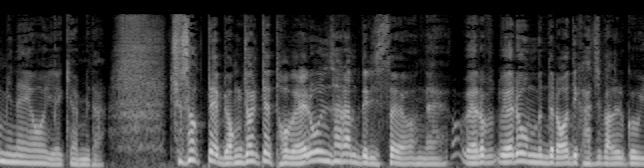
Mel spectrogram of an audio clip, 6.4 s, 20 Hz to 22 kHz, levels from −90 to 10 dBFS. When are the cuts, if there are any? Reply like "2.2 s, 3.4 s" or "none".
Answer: none

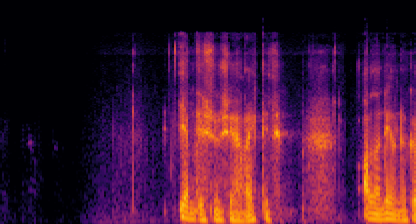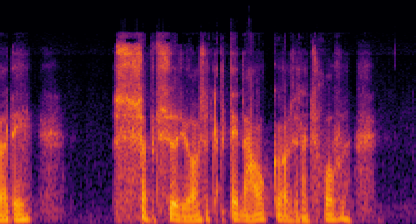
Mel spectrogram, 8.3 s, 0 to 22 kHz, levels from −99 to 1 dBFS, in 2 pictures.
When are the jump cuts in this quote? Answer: 3.4 s

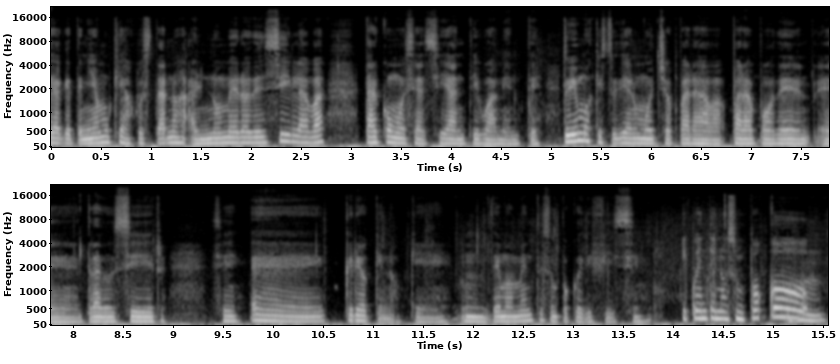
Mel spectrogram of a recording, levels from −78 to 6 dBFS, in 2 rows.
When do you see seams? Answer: 9.8 s

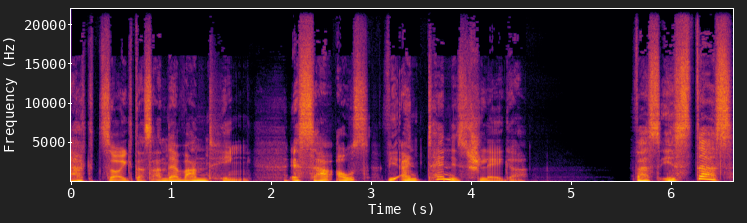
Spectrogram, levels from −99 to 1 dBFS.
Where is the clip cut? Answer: none

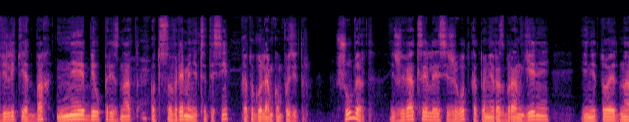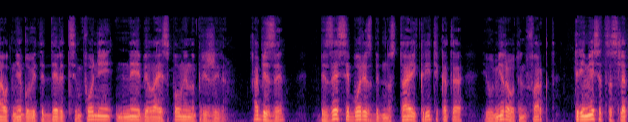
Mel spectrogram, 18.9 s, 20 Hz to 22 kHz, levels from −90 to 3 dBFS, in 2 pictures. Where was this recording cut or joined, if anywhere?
none

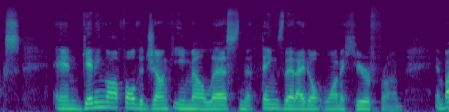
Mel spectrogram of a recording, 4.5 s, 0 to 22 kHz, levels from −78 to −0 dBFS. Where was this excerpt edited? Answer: none

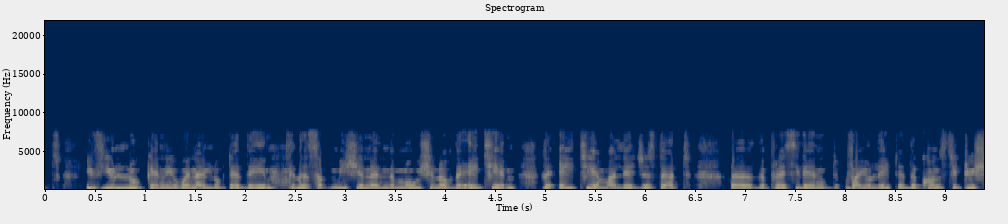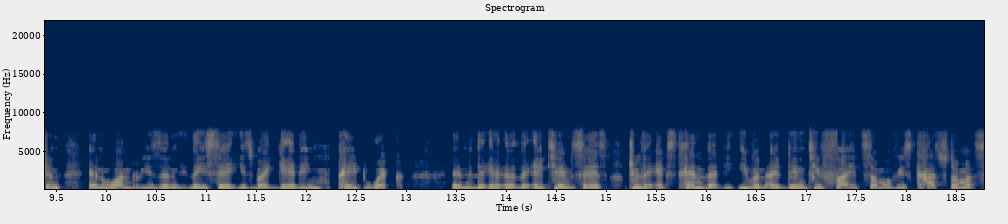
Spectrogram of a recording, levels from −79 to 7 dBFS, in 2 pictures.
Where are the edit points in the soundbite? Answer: none

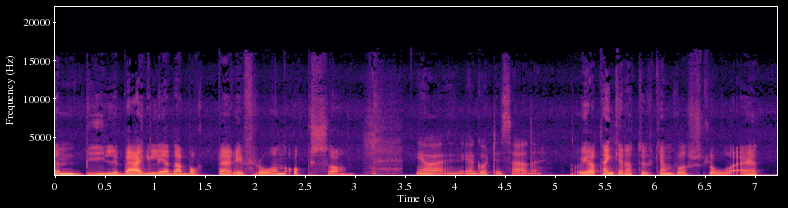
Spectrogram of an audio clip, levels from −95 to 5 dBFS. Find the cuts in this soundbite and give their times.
3.5 s

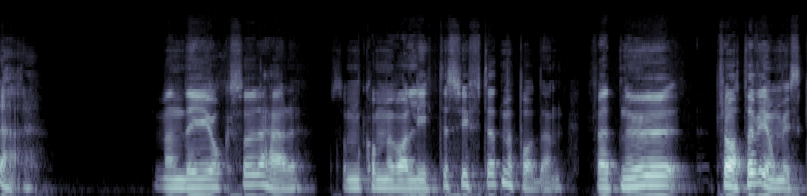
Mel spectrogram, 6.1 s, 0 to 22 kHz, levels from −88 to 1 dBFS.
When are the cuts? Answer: 1.1 s, 2.4 s, 4.3 s

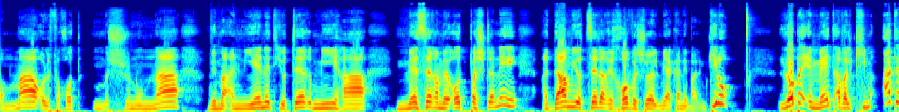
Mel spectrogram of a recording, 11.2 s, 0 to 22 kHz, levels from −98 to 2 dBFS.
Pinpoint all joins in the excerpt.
none

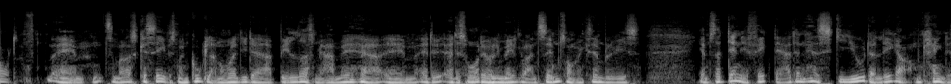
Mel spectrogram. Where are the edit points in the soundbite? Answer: 1.0 s

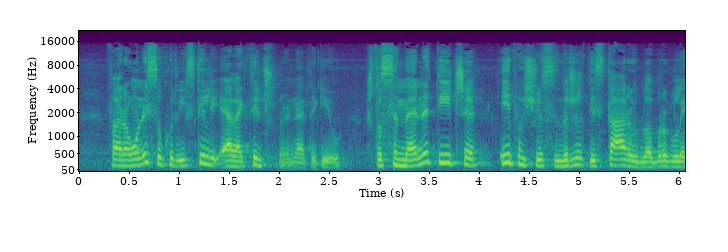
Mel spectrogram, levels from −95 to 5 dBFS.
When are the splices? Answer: 2.7 s, 4.1 s

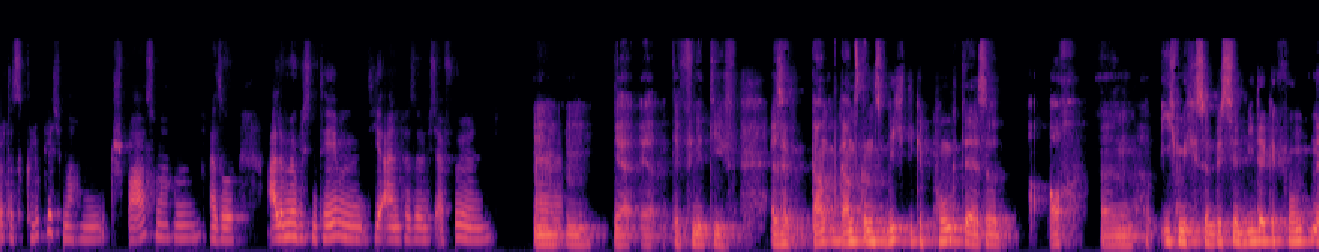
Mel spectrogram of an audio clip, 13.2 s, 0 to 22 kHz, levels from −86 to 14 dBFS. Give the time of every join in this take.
6.1 s

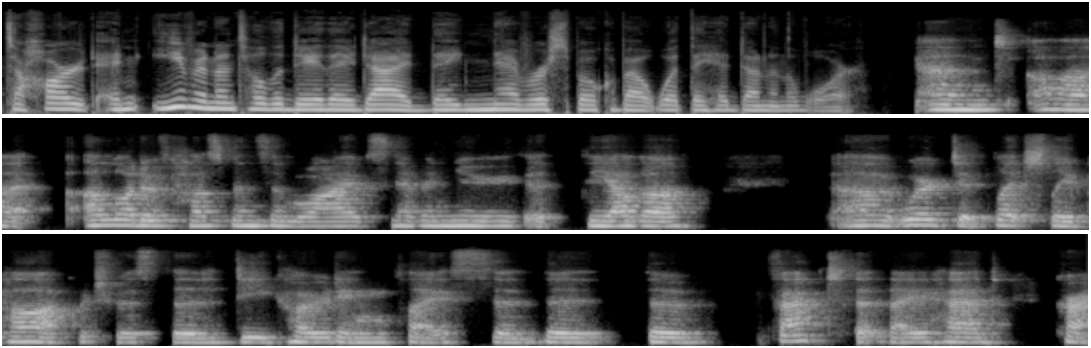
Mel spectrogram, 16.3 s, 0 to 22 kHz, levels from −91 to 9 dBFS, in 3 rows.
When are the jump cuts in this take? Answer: 4.6 s

